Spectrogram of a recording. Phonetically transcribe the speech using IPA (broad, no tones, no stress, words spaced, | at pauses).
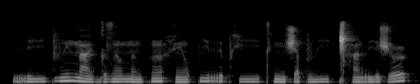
riːpvĩ nãe̯ɡə zə̃o̯nə̃ɡkə̃ː hẽo̯ pirep xiːtʰĩʃap viːǁʰãrie̯ʃə˞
